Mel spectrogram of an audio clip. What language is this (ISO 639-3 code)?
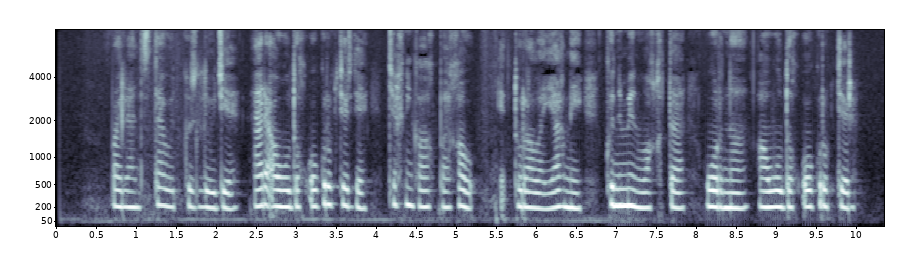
kaz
